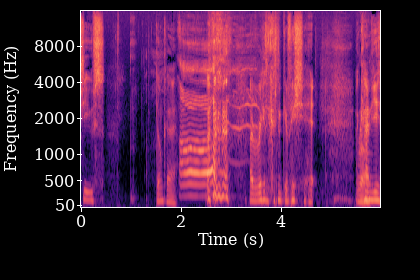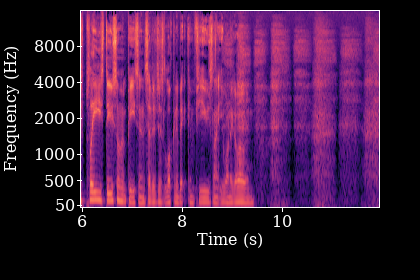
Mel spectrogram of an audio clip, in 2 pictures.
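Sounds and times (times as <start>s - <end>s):
speech: 0.0s - 10.0s
laughter: 2.4s - 4.0s
actor panting heavily: 4.8s - 5.5s, 9.1s - 11.9s.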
